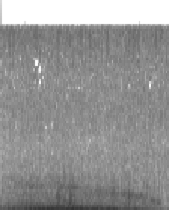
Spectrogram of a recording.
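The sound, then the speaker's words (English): A car engine hums, its low droning pitch sliding gradually downward as the vehicle slows, the sound easing off toward the end as it pulls to a stop. “Stop the car, Vitamin.”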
